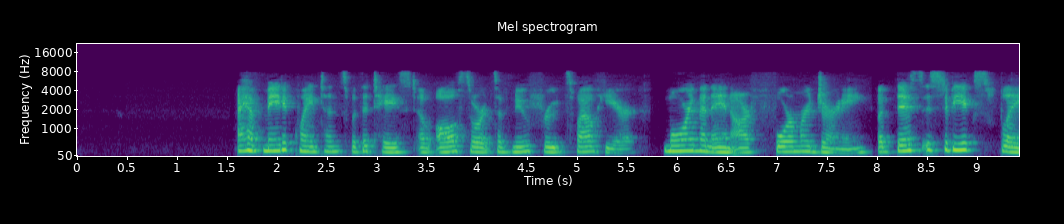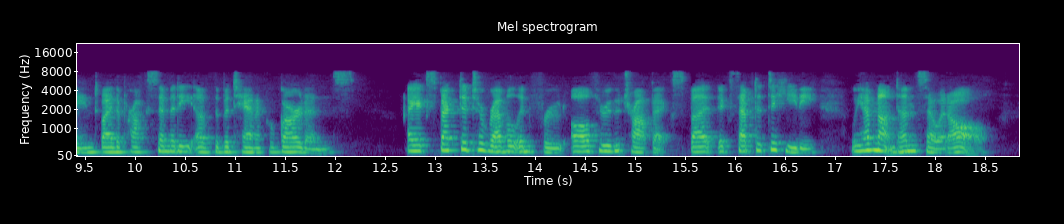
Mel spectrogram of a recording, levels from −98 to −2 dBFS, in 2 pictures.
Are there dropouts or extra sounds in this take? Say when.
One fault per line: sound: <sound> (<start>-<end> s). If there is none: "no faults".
no faults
